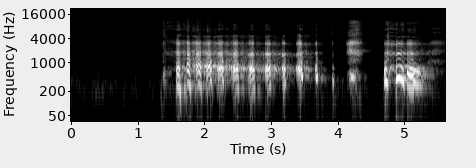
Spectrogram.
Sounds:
Laughter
